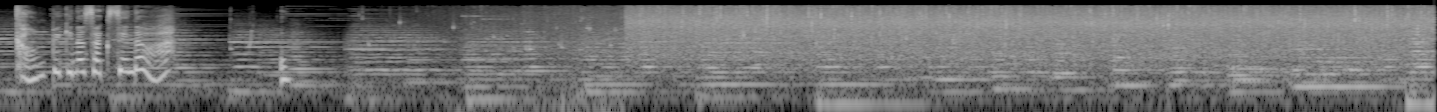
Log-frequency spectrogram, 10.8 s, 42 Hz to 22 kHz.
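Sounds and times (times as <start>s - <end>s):
soft music with low sustained tones: 0.0s - 10.7s
speech: 0.2s - 1.5s
steady rain falling: 3.0s - 10.7s.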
